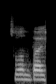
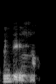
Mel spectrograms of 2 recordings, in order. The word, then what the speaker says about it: Swantai: Hello, Swantai. Hello, ma'am. Can you hear us? My name is actually pronounced Swante.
